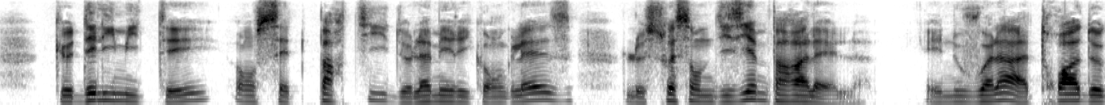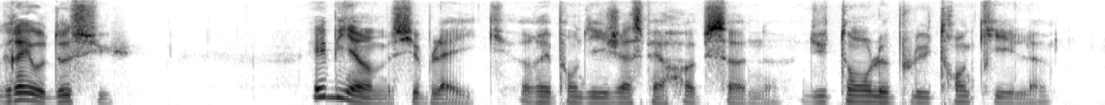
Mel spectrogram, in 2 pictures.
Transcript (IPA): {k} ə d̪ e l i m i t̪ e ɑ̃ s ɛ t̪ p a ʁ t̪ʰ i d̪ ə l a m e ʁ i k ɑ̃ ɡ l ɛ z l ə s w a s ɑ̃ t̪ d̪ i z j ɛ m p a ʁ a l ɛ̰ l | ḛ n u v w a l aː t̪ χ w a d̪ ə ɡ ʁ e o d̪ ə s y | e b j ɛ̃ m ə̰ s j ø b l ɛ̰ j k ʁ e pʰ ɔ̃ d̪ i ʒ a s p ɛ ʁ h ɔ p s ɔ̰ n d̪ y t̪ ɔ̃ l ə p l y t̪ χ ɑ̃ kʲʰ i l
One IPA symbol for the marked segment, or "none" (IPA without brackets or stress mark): k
